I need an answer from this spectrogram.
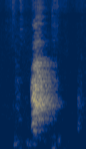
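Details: Puppy indoors at home during a party; a single short, sharp yelp-like bark of under half a second, with faint soft bumps around it.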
